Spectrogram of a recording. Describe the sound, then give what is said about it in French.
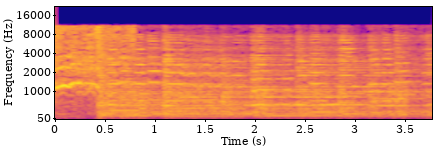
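A person imitates a horse's whinny with a loud, drawn-out voice, opening on a high cry that drops into a long, wavering nasal neigh lasting several seconds. “Faites-moi le cheval.”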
